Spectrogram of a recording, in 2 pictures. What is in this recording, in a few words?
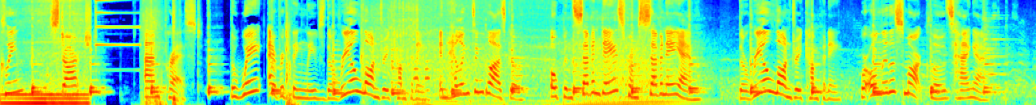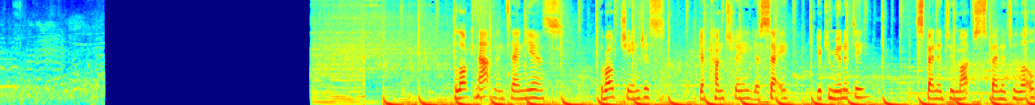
Commercial; character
